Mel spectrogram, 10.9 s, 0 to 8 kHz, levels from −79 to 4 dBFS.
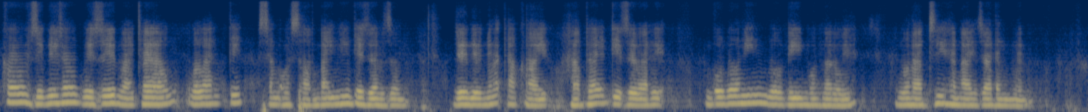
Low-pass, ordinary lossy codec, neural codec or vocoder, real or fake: none; none; codec, 16 kHz, 0.5 kbps, FreqCodec, smaller model; fake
